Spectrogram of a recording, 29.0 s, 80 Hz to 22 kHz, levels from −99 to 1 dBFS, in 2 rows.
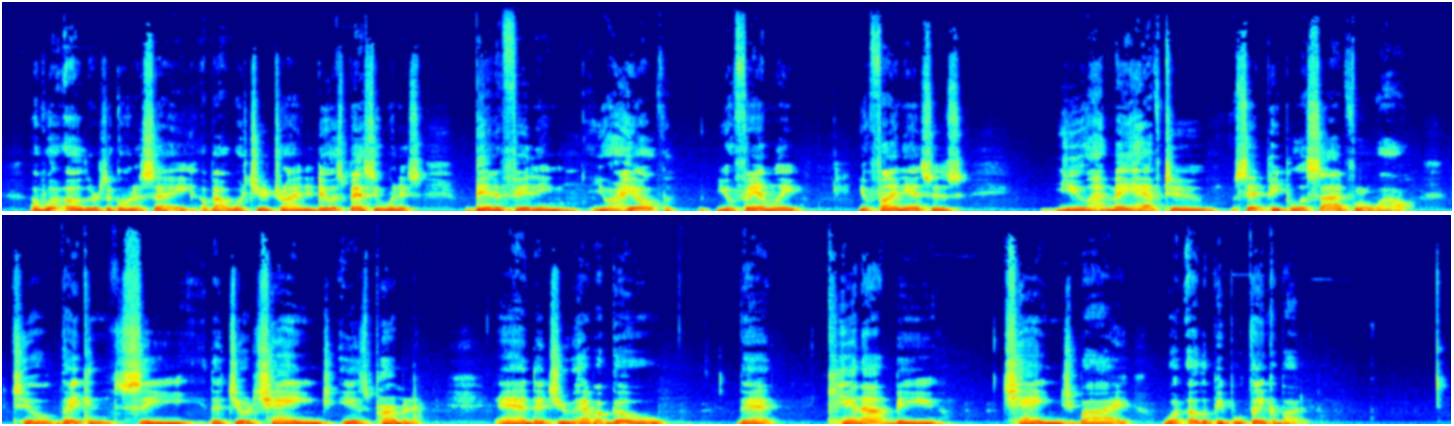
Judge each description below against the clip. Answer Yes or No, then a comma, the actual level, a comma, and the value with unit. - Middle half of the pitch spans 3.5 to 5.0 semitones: No, narrow, 2.6 semitones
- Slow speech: Yes, slow, 120 wpm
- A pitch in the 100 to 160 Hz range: Yes, medium, 140 Hz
